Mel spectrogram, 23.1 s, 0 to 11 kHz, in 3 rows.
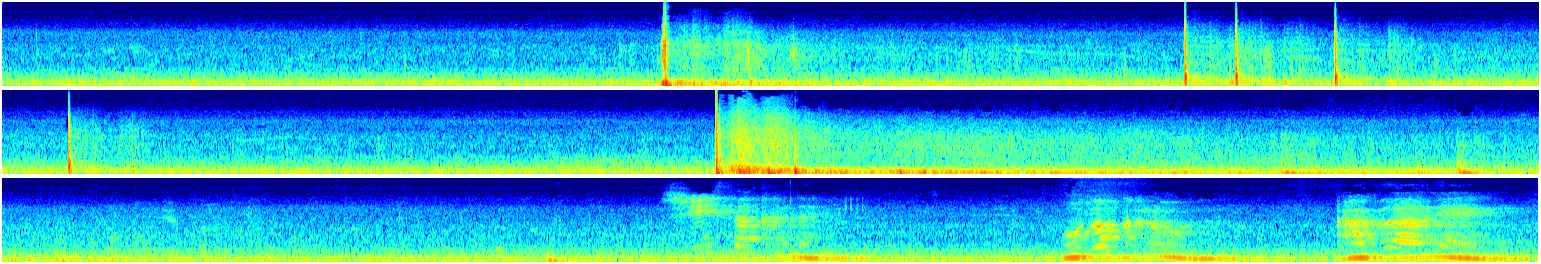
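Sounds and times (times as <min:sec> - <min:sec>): loud firework burst boom: 0:03.2 - 0:05.2, 0:11.2 - 0:16.9
firework deep bang: 0:03.2 - 0:07.4, 0:08.0 - 0:08.5, 0:11.2 - 0:18.4
firework sharp cracks: 0:03.2 - 0:08.6, 0:11.2 - 0:16.3.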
